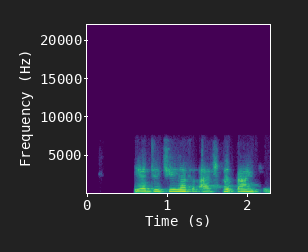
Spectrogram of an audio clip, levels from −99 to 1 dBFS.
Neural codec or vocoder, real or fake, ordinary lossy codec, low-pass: codec, 24 kHz, 0.9 kbps, WavTokenizer, medium music audio release; fake; Opus, 16 kbps; 7.2 kHz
